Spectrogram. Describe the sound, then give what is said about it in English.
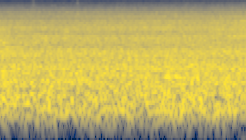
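Heavy rain drums steadily on the tin roof of a metal building, a dense, continuous hiss of countless impacts that stays loud and even throughout, with no voices. “Welcome to a tin box. It gets loud in here. So I'm not yelling at you just to get over the sound of the rain.”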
